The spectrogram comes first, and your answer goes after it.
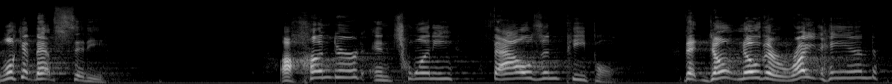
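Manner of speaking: loud, high and slow declaration; loud proclamation. Acted. God showing Jonah the city, loud and slow. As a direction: call it out over the whole city.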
